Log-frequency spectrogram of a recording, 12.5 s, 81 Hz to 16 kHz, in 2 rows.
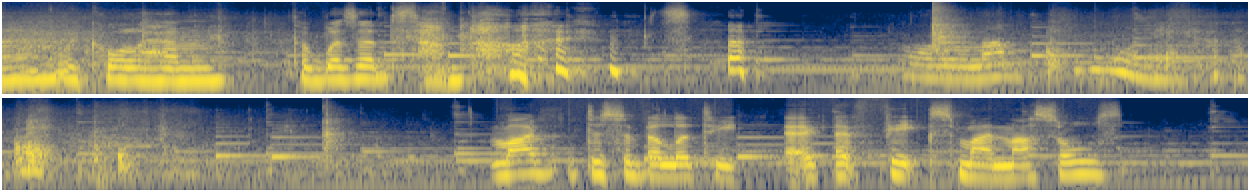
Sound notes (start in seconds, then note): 2.3 chuckles; 7.3 footsteps approach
